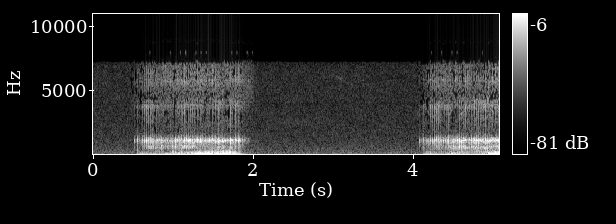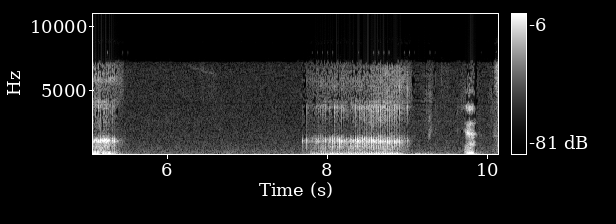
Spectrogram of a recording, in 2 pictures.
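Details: Three loud, rattling snores on inhalation, about 17 a minute, with quiet pauses between; ordinary snoring.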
